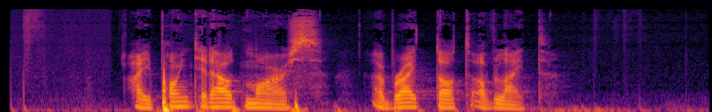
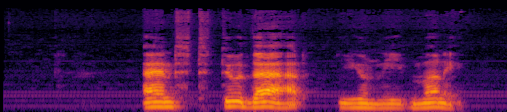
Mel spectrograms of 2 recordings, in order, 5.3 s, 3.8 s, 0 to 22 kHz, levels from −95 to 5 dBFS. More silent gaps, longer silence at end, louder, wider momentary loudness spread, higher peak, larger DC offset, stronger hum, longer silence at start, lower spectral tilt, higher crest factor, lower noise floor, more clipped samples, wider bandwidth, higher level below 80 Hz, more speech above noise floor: neither; first, 0.85 s vs 0.35 s; about the same, -20 LUFS vs -20 LUFS; second, 11 LU vs 15 LU; about the same, 0 dBFS vs -2 dBFS; neither; neither; second, 0.15 s vs 1.05 s; about the same, -5.5 dB/octave vs -6.5 dB/octave; about the same, 22 dB vs 20 dB; second, -52 dBFS vs -61 dBFS; neither; about the same, 16.5 kHz vs 16 kHz; first, -30 dBFS vs -62 dBFS; second, 33 dB vs 41 dB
